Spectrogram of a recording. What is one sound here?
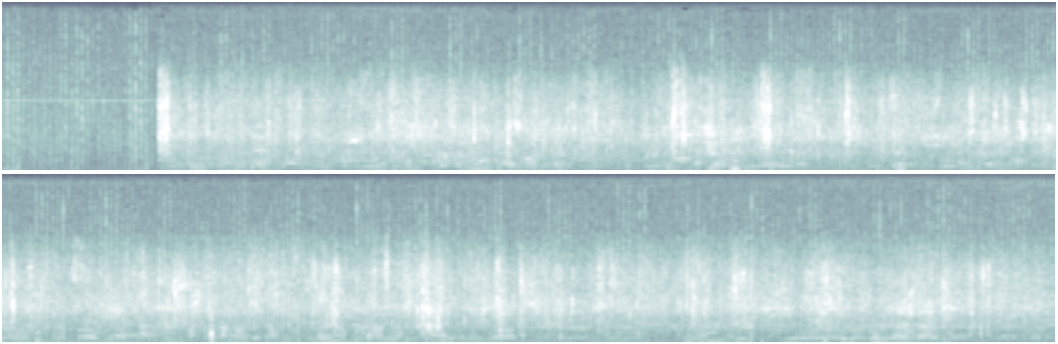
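Men and women in a crowd chatter outdoors.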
